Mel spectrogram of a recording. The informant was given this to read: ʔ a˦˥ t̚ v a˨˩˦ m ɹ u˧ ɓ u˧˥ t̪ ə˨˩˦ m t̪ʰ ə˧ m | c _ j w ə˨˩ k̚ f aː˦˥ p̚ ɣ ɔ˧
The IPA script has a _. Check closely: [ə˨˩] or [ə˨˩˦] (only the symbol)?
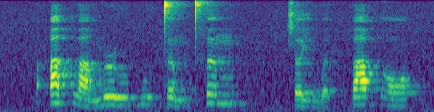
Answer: ə˨˩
